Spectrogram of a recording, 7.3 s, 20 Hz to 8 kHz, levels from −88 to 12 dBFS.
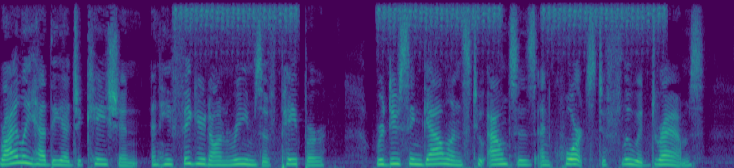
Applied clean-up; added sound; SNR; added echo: none; Cricket; 19 dB; none.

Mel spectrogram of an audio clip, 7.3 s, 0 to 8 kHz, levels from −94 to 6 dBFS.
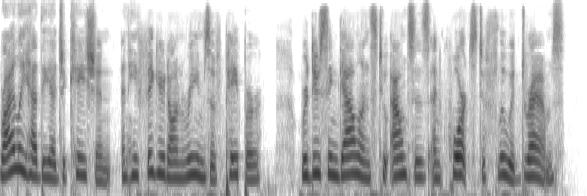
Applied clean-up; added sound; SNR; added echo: neural mask model Resemble Enhance denoiser.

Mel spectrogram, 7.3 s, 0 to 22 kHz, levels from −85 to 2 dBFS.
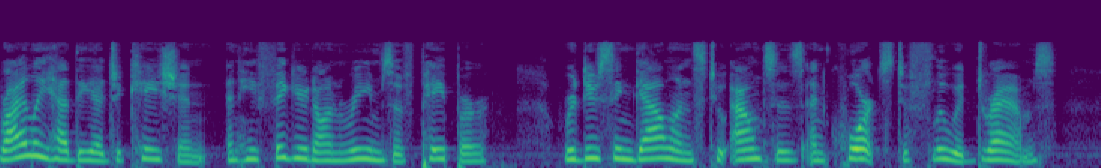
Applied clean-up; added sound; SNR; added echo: none; none; none; none.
